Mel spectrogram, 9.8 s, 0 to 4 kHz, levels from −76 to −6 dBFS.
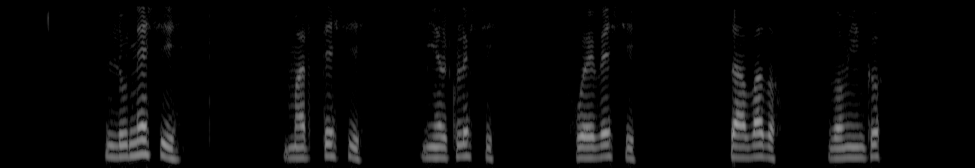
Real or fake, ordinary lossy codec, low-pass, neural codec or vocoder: real; Opus, 24 kbps; 3.6 kHz; none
